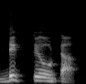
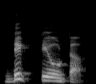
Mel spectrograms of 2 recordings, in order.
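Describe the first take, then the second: Both takes have the same delivery.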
